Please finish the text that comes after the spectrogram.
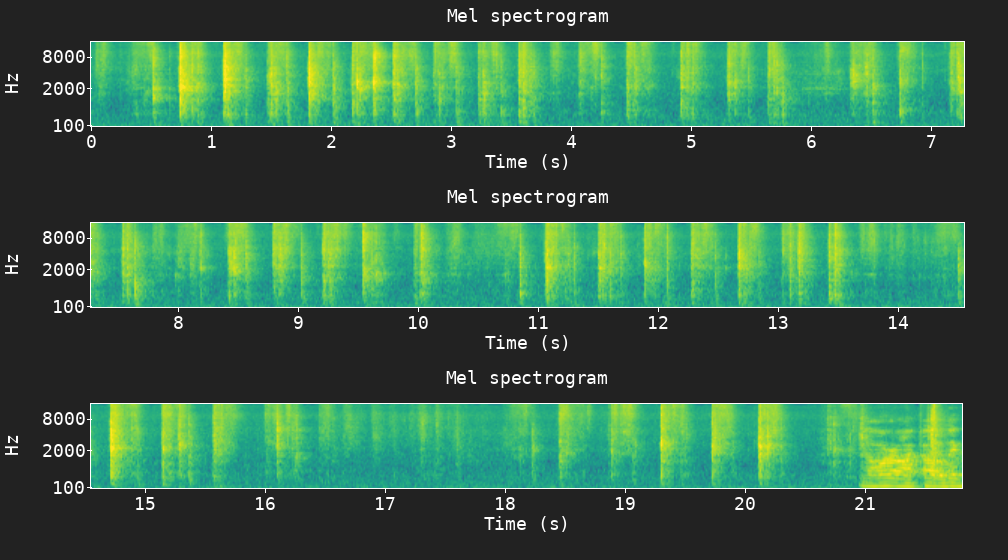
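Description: An oracle card deck is shuffled by hand, producing long runs of rapid riffling taps and flicks in quick bursts, close and crisp, with a voice briefly at the end.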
